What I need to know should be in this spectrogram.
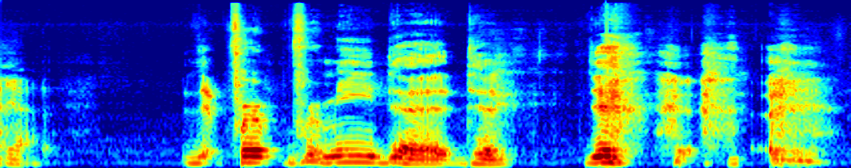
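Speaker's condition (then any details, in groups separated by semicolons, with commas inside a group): Friedreich's ataxia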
